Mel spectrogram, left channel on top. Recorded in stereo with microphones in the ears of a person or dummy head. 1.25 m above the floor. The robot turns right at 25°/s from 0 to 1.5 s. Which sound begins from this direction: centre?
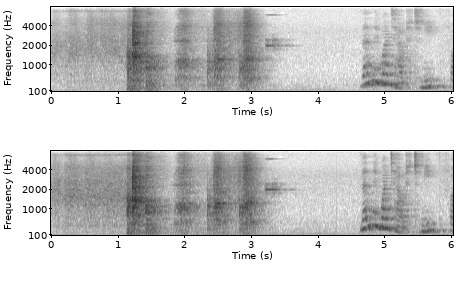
A microwave, at 3.2 s.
